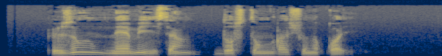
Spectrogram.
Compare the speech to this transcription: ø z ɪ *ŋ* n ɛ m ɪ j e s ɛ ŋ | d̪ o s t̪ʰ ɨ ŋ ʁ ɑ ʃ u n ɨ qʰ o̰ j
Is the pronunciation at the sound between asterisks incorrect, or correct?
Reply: correct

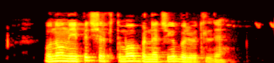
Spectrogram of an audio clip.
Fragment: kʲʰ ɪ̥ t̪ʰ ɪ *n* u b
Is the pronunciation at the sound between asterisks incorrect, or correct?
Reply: incorrect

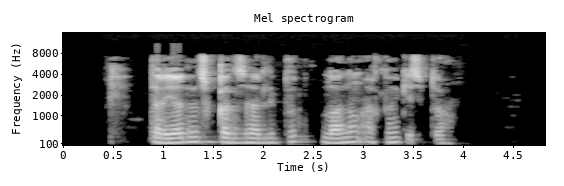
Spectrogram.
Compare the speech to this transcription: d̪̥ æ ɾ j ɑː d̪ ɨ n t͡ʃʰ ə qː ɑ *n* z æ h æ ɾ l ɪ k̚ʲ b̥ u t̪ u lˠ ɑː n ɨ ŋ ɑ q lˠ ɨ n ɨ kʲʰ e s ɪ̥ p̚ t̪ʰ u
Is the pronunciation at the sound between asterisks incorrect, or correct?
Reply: correct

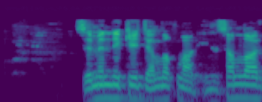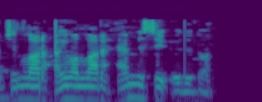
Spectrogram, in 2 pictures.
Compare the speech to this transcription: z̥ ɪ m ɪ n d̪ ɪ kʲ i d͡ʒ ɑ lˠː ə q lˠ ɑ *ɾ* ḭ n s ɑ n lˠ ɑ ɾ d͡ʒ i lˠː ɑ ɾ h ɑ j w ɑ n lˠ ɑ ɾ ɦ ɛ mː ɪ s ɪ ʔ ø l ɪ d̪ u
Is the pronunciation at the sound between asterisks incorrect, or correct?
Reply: correct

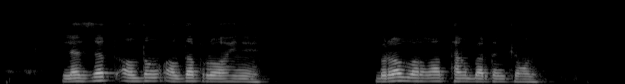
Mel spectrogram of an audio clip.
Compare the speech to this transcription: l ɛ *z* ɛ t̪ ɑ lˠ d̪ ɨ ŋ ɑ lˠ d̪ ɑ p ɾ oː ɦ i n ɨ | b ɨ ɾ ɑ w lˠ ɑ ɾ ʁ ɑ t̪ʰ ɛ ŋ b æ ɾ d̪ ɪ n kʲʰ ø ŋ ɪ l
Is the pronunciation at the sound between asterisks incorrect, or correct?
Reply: incorrect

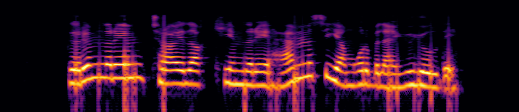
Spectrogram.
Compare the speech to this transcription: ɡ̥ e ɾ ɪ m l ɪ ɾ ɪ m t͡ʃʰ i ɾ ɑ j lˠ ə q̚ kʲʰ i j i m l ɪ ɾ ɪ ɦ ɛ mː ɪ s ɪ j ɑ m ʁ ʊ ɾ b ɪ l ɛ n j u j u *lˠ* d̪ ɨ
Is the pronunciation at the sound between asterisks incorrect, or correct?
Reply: correct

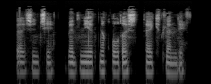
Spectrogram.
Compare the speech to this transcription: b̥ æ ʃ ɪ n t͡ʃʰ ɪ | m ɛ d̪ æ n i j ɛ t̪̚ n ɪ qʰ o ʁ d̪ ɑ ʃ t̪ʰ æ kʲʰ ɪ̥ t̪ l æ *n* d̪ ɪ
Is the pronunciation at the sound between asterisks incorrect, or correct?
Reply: correct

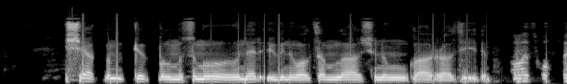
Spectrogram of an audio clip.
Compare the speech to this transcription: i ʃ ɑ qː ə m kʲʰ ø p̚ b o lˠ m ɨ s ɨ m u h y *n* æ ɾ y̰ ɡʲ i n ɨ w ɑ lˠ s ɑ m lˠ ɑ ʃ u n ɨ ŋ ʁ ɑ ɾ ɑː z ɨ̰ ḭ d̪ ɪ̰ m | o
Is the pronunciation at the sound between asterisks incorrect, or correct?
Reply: correct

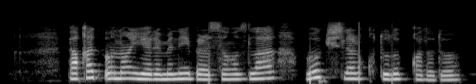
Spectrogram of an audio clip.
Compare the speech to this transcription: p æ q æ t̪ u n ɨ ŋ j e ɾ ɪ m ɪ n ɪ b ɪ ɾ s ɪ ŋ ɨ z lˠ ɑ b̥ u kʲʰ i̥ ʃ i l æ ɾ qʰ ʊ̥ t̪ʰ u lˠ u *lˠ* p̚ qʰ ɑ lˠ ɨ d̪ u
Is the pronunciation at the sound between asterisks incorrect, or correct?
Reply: incorrect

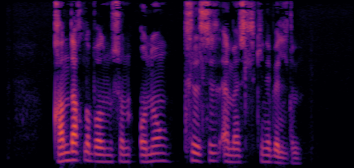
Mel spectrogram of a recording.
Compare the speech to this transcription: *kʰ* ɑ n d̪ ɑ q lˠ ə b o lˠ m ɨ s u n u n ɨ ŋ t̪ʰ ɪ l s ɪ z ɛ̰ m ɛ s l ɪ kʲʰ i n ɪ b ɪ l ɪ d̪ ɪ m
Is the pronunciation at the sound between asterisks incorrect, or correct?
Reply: incorrect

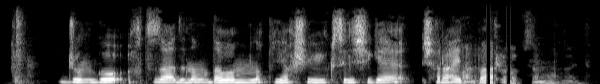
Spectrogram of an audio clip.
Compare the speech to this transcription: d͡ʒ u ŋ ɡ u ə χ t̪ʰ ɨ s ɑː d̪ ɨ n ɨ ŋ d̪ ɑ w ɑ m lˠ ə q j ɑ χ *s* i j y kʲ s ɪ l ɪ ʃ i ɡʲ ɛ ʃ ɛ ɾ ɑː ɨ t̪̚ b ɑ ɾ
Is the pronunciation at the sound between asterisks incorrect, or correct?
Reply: incorrect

